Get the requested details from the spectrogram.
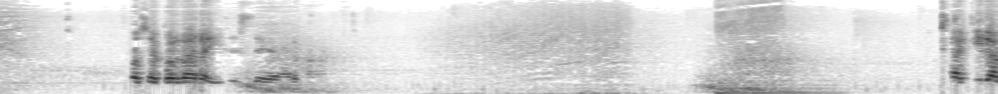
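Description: A heavy hammer lands with dull thuds.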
